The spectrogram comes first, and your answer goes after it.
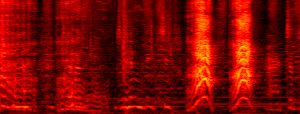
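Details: Pomeranian named Pon staring at the refrigerator, knowing something good is inside, while being told to sit and wait; two short rising-falling whining yelps near the end, with a woman's speech throughout.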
